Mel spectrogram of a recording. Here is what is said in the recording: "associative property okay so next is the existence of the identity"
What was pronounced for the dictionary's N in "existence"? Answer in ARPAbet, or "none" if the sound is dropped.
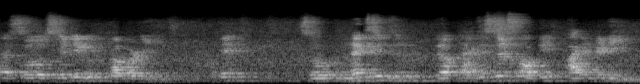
none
